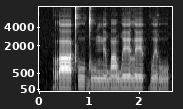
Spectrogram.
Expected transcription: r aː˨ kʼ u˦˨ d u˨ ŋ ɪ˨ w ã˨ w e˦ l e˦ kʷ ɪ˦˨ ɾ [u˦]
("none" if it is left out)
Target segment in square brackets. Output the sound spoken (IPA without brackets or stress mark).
u˦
